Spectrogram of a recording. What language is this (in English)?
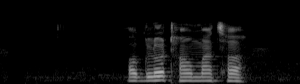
Nepali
